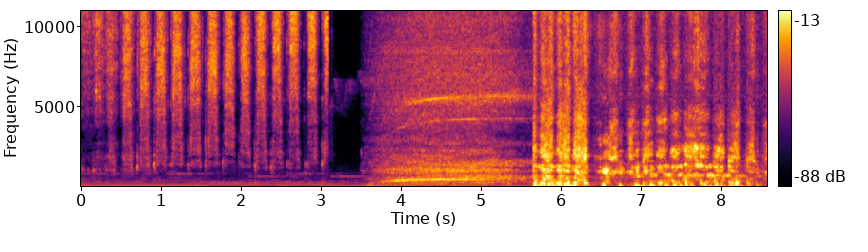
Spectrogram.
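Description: Trigger spray bottle pumped rapidly, about five squirts a second, misting cleaner onto car floor carpet. A vacuum motor then spins up with a rising whine, and from about six seconds in its hose nozzle scrubs loudly over the wet carpet.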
